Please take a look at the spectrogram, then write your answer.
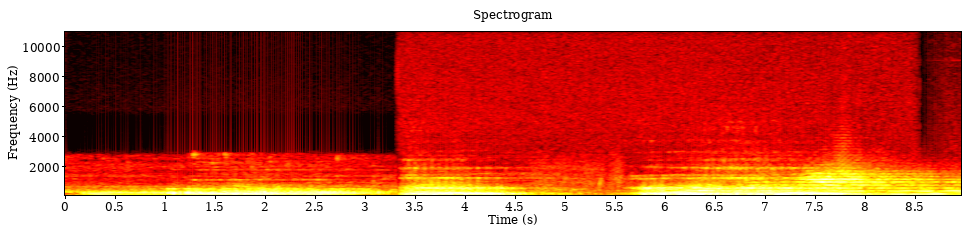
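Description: A giant crocodile snorts and growls as it comes closer, in deep, rough, rumbling bursts, loud and sustained with brief dips between, and no voices present.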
